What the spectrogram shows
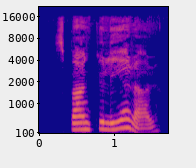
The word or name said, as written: spankulerar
